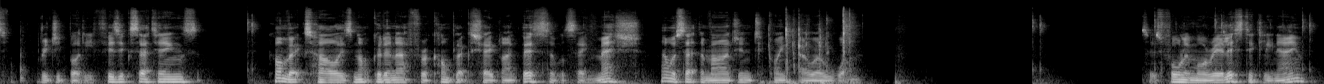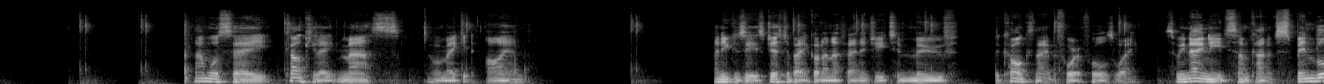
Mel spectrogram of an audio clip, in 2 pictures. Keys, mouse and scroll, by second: 2.5 click, 5.4 click, 6.8 click, 7.6 KP_Decimal, 7.9 KP_0, 8.2 KP_1, 8.5 KP_Enter, 10.4 click, 14.7 click, 17.9 click.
